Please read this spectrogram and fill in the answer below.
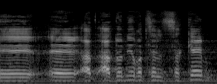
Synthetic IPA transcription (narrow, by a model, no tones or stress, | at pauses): aad̪oniʁot͡selesake̞m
